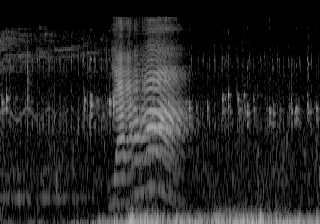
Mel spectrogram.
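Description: A small creature chirps and giggles in a squeaky voice.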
